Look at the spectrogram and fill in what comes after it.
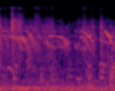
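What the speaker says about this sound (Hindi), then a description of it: "ये भी शामू का जोड़ा है जी, मुर्गी और मुर्गा दोनों।" Shamo breed rooster and hen clucking in a farm pen, several soft, brief clucks scattered over steady low background noise, with no talk.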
